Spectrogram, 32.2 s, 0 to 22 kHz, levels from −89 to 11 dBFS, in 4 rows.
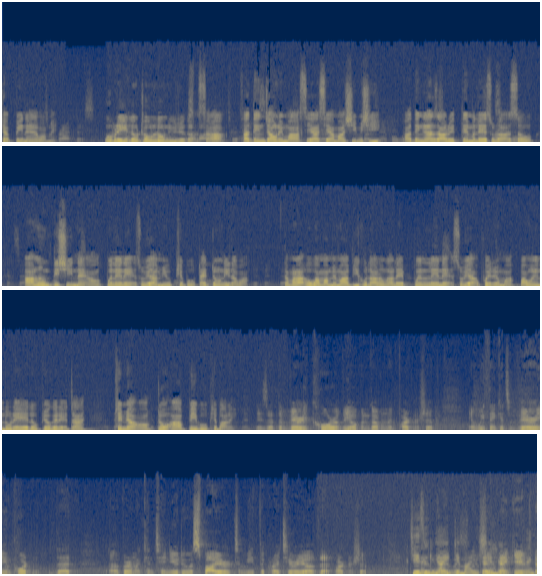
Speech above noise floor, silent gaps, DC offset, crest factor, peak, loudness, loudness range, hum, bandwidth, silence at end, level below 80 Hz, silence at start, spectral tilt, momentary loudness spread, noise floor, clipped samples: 23 dB; none; under 0.1%; 18 dB; -2 dBFS; -21 LUFS; 6 LU; none; 16 kHz; 0 s; -58 dBFS; 0 s; -5 dB/octave; 15 LU; -44 dBFS; under 0.1%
